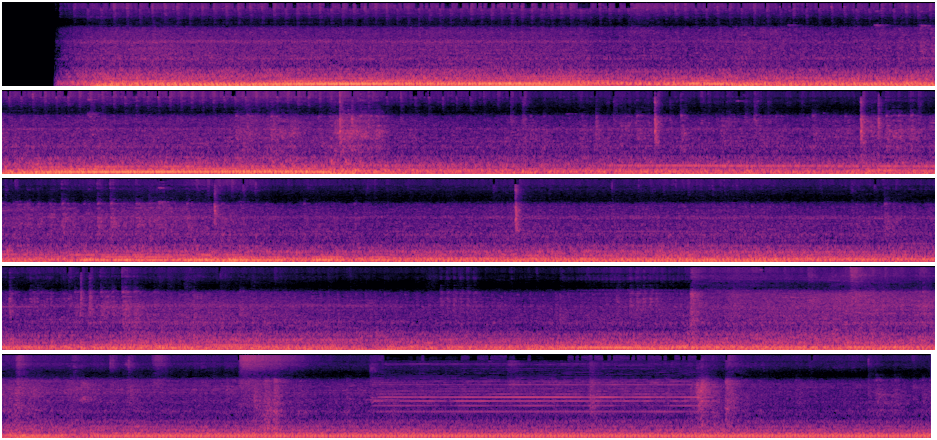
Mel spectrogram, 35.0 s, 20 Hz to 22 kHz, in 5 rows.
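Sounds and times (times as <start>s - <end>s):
bus diesel engine pulling: 0.4s - 34.9s
sharp clicks and rattles: 6.4s - 19.4s.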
